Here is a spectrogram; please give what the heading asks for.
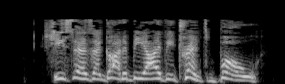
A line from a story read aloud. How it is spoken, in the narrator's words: snarled Gerald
